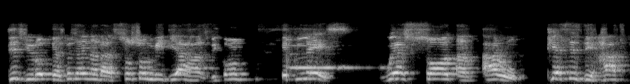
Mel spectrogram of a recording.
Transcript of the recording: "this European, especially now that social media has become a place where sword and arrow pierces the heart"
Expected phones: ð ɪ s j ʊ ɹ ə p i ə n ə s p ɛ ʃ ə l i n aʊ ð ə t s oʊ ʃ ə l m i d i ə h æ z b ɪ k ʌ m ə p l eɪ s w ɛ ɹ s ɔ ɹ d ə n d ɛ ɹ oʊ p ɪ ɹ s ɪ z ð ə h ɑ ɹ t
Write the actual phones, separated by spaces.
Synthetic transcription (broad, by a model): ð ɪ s j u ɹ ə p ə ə s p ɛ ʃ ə l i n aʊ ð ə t s oʊ ʃ ə l m i d i ə h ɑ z b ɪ k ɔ m ə p l eɪ s w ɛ s ɔ l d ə n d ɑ ɹ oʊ p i s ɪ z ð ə h ɑ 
